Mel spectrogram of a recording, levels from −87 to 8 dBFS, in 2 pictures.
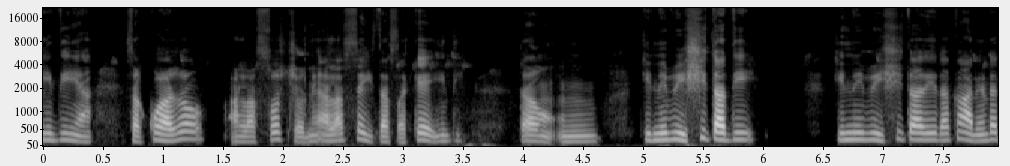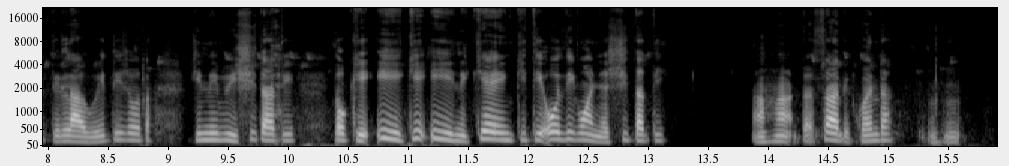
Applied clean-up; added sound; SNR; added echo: neural mask model Resemble Enhance denoiser.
